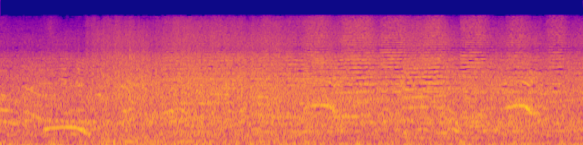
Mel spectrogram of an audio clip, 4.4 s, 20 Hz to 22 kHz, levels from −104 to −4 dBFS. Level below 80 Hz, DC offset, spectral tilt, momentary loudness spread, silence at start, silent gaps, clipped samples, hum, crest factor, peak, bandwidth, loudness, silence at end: -36 dBFS; under 0.1%; -3 dB/octave; 3 LU; 0 s; none; under 0.1%; none; 14 dB; -6 dBFS; 14 kHz; -20 LUFS; 0 s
